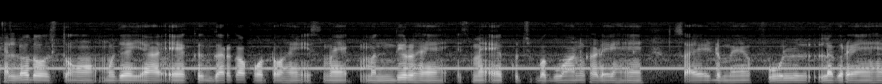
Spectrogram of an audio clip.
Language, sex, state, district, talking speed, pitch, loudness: Hindi, male, Rajasthan, Bikaner, 170 wpm, 95 Hz, -18 LUFS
